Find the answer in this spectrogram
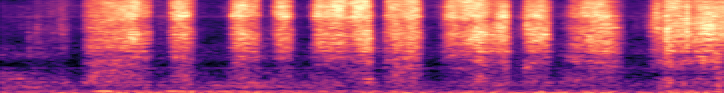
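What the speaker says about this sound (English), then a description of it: "I'm going to have to sand all the edges before I put" Edges of a resin coaster sanded by hand in short, uneven strokes, a close run of soft scratchy rubs separated by brief pauses.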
